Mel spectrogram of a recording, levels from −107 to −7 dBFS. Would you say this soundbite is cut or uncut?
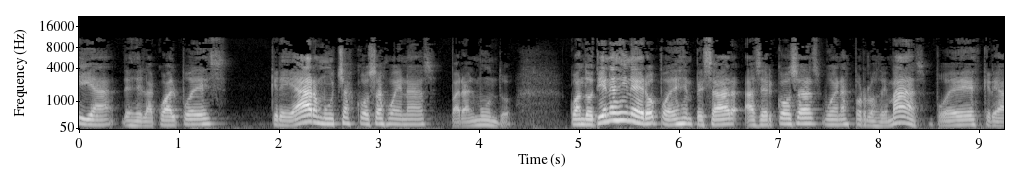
uncut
